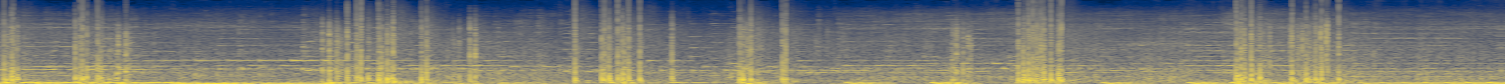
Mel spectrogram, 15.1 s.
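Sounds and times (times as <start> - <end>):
fireworks bursting: 0.0 - 2.0, 3.0 - 15.0
music playing: 0.0 - 15.0.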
